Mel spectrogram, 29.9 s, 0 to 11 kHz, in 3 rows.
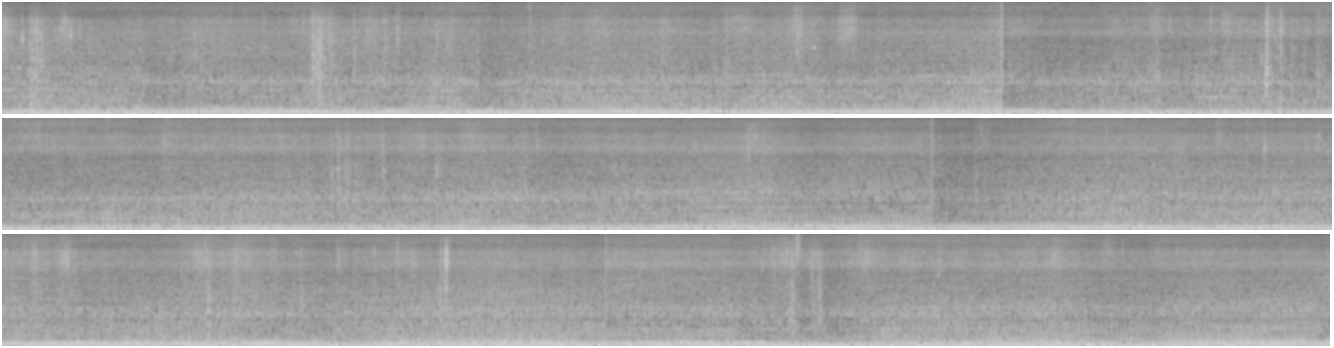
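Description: Škoda Favorit's 1.3-litre four-cylinder engine heard from inside the car while driving on a snowy road, its note rising and falling as the revs change, with road noise underneath.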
